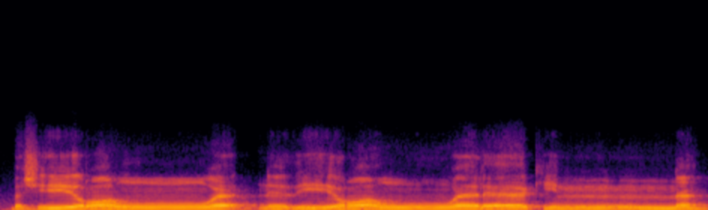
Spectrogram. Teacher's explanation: ബശീറൻ വനദീറൻ വലാകിന്ന, ആ തൻവീനിൽ അല്ലെങ്കിൽ റായിൽ വരുന്ന തഫ്ഖീം അത് ശേഷമുള്ള വാവിലും വരരുത് എന്നത് ശ്രദ്ധിക്കണം. റായിൽ മാത്രം ഒതുക്കുക.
